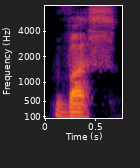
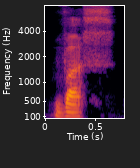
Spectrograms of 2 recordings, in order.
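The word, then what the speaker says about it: was: van when vum why vas what notice the pronunciation of the W in all of these three van vas in this lesson we are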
